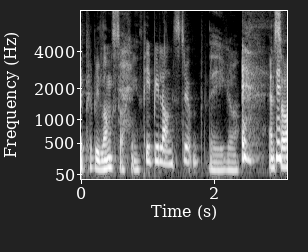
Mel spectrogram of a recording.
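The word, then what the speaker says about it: Pippi Långstrump: Pippi Longstrump.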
